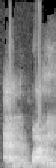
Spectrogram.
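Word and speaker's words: alibi: इसका correct pronunciation एलिबाई है।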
